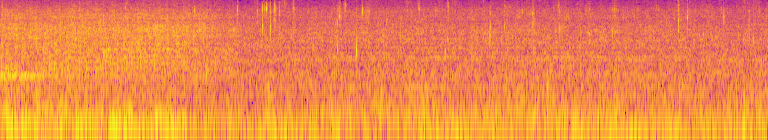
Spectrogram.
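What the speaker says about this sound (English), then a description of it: "It's actually leaking loads all over." Water trickles and pours steadily out of a leaking whiskey barrel used as an ice bath, a continuous faint splashing wash with no talk over it.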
